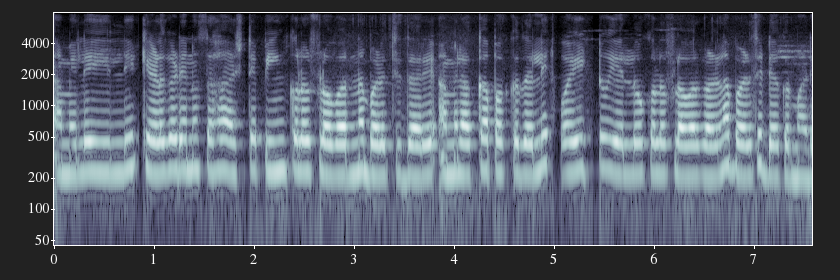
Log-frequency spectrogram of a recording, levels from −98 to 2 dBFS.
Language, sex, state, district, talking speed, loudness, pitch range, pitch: Kannada, female, Karnataka, Shimoga, 160 wpm, -17 LUFS, 215-235 Hz, 225 Hz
